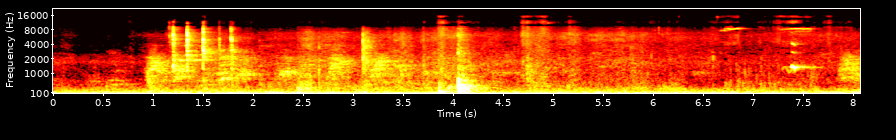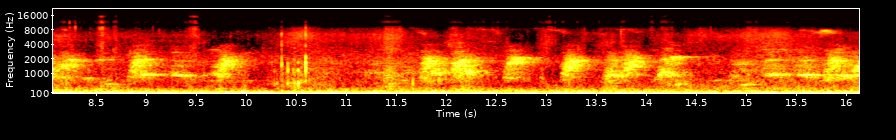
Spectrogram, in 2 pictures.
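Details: Dachshund (Canis familiaris), a chocolate merle male, gives short high whines and sharp yelps over a steady low rumble, recorded 27 December 2022.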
